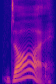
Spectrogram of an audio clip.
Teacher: In an Australian accent, they may say words like day more like die, giving words a slight twist.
